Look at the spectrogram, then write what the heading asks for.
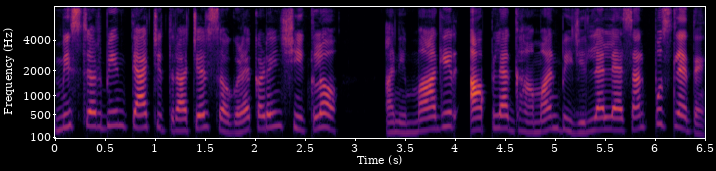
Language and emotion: Goan Konkani, disgusted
